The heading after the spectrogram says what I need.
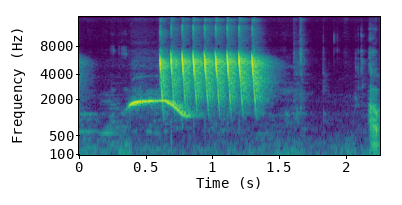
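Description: A Bar-winged Prinia gives a short whistled lead-in followed by a fast run of about nine high, sharp notes lasting under a second.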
